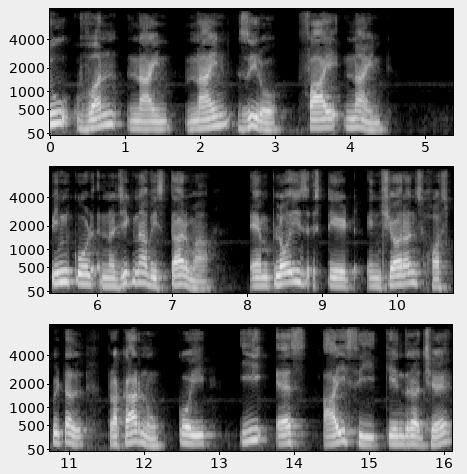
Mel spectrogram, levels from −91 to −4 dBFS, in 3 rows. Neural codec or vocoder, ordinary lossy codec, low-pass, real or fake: autoencoder, 48 kHz, 128 numbers a frame, DAC-VAE, trained on Japanese speech; MP3, 48 kbps; 7.2 kHz; fake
